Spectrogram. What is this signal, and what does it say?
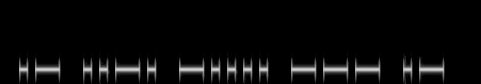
Morse code, heard as a keyed tone, about 15 wpm, 700 Hz. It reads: AF6OA
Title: USA Call Signs - 5 Characters - Repeated 2x - 15wpm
